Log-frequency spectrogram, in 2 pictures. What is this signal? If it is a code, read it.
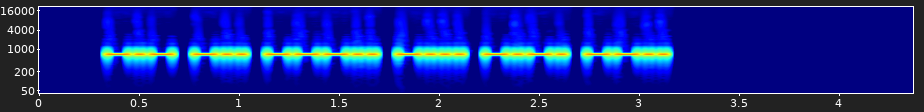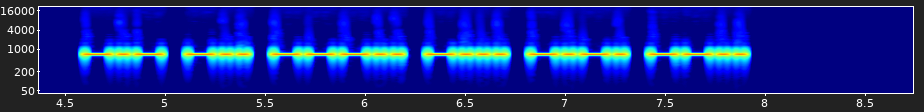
Morse code, heard as a keyed tone, about 31 wpm, 700 Hz. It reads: KD8BCZ KD8BCZ
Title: Speed Racing - USA Call Signs 28wpm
